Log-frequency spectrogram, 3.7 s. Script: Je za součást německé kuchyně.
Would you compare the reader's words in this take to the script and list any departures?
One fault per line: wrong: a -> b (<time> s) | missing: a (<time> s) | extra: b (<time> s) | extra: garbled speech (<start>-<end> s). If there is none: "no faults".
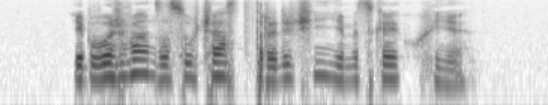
extra: považován (0.5 s)
extra: tradiční (1.7 s)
